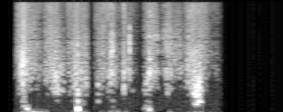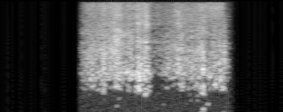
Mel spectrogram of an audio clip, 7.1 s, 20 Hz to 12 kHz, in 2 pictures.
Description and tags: Foley cloth movement. AKG 460 with CK-1 capsule into Neve 1272 preamp, Apogee mini-me converter. Edited in Samplitude.
cloth, foley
